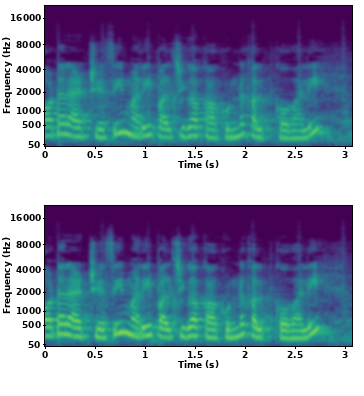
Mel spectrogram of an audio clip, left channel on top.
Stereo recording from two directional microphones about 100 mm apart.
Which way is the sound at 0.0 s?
30° right (ahead or behind).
